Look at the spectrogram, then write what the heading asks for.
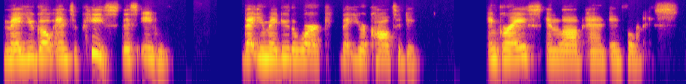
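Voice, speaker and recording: A woman's voice: fairly low pitch, flat delivery, unhurried, sharp tone, highs cut off. A woman moderator closing a panel with thanks and a solemn spoken blessing.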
